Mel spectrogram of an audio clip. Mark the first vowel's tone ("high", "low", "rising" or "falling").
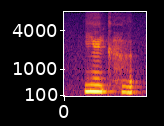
low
